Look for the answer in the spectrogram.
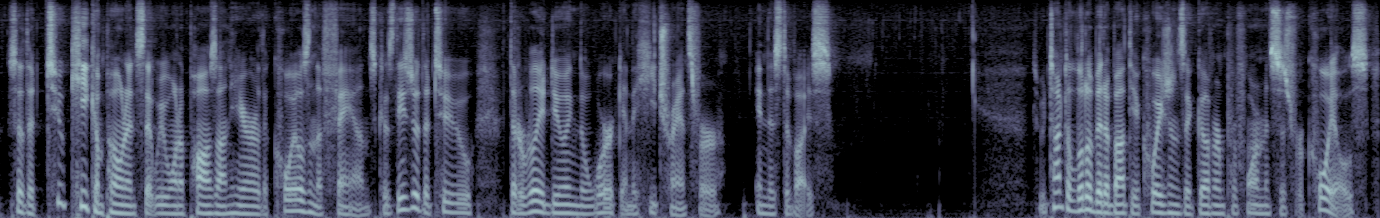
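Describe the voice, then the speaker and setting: A man giving a measured, explanatory recorded lecture over slides. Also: mid-range voice, vocal fry, darkish tone, dry recording.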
